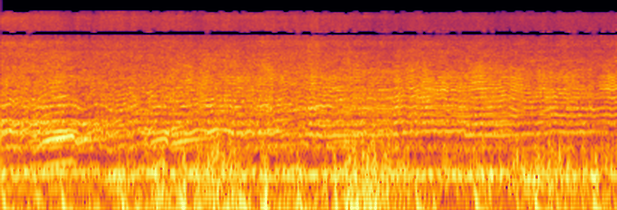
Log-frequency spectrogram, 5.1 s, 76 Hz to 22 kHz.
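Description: Several 85cc two-stroke motocross bikes racing, their engines revving up and down with the notes overlapping.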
